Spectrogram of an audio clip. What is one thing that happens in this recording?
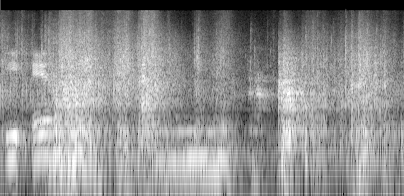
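A paper bag crackles as it is torn open.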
